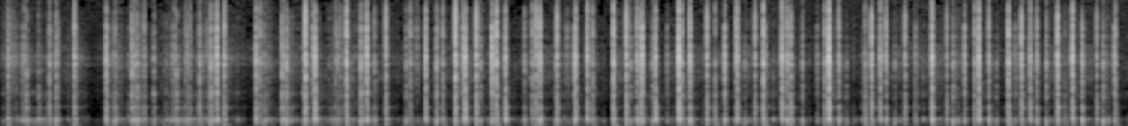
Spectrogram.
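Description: Fingertips and nails tap rapidly and unevenly on the top of an empty, hollow printed paper cup held over a binaural microphone ear. Each short, dry tap carries a hollow, papery resonance in the mid range with a crisp, bright click and almost no ring, repeating continuously throughout the clip.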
